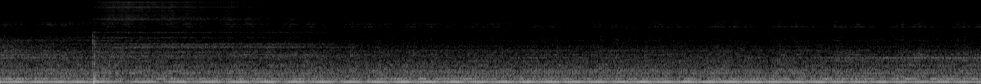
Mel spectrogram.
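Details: Invacare HomeFill home oxygen concentrator and compressor filling a K cylinder, at just over 2000 PSI: steady low mechanical hum and drone of the compressor running at high pressure.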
